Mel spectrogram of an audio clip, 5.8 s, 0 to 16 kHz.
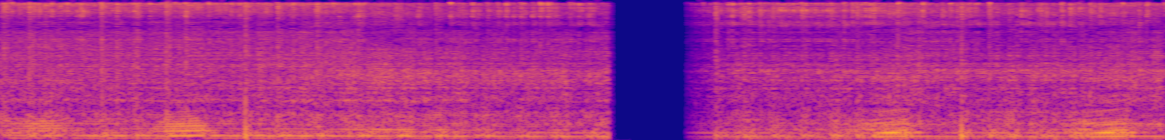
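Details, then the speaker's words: Polaris Trail Blazer 250 ATV bought as a non-runner: raspy two-stroke held at a fast, slightly uneven idle with a brief cut-out; stalls at low idle, low compression suspected. "It has to run at a higher idle. Once it comes down to a low idle, it won't stay running"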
